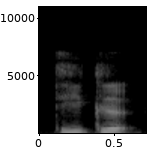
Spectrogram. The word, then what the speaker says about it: 디귿: The pronunciation is da, da, da. The name is 디귿, 디귿, 디귿, 디귿, 디귿.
